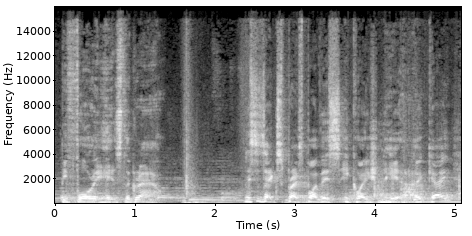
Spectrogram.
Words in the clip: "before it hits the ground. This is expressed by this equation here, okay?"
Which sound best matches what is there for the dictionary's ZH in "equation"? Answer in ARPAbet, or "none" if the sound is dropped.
ZH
